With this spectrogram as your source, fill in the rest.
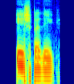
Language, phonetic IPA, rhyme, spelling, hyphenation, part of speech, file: Hungarian, [ˈeːʃpɛdiɡ], -iɡ, éspedig, és‧pe‧dig, conjunction, Hu-éspedig.ogg
- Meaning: 1. namely, that is, viz 2. moreover, at that, in addition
